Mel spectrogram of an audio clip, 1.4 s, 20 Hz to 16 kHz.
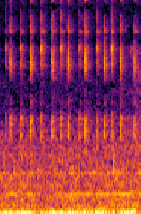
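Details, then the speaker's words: Arrma Outcast 6S RC car, motor opened and cleaned, pinion reset against the center spur gear after it seemed to have shifted: light, even clicking about eight per second over a faint hum; normal pinion-spur gear mesh. "donc vous entendez ça doit faire comme ça le cliquetis entre la couronne et le pignon moteur"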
